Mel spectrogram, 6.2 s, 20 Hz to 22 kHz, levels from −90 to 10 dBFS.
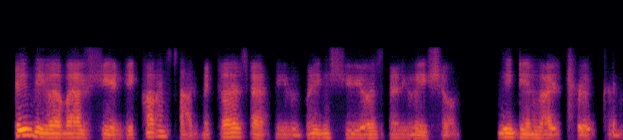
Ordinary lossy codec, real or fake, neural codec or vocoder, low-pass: none; fake; codec, 16 kHz, 0.5 kbps, FreqCodec, smaller model; 5.4 kHz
